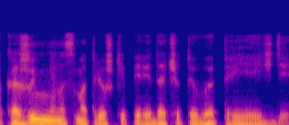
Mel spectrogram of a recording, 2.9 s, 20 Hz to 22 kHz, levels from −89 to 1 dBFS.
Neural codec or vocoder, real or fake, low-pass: autoencoder, 48 kHz, 32 numbers a frame, DAC-VAE, trained on Japanese speech; fake; 7.2 kHz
